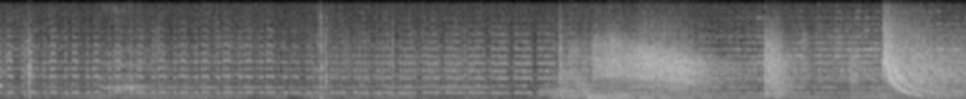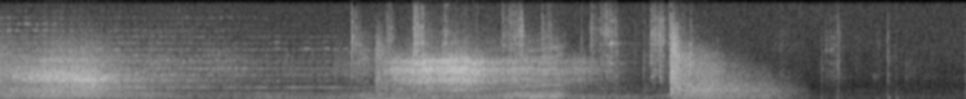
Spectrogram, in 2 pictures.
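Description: Film soundtrack: held music notes, then a series of loud whooshing sound effects, several sweeping down in pitch, as a capsule is launched from a spacecraft.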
